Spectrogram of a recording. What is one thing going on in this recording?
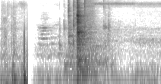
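A stove knob clicks.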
